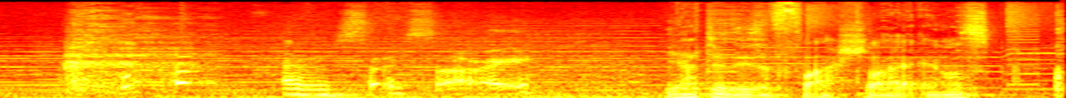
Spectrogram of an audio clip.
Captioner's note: laughs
